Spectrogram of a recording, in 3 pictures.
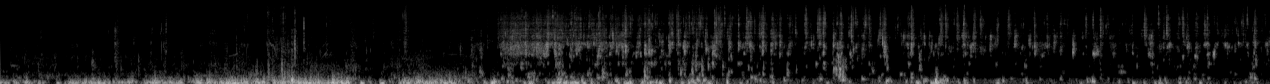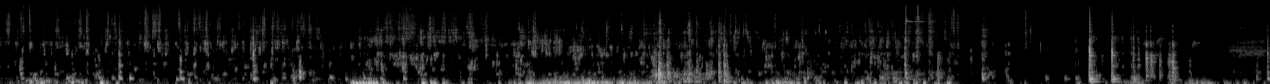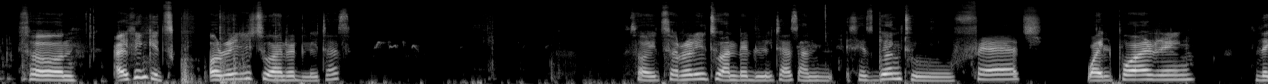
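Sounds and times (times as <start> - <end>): water pouring into a container: 4.7 - 22.6.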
